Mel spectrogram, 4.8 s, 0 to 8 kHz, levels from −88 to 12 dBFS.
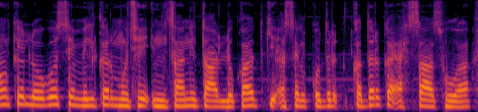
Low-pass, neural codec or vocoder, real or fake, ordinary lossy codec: none; none; real; none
